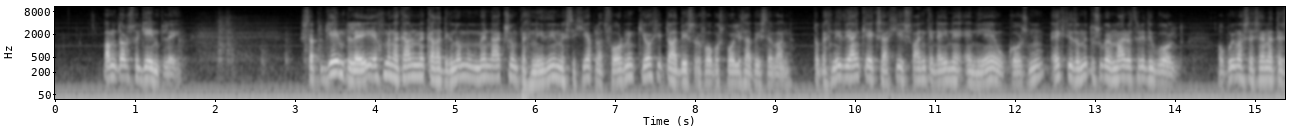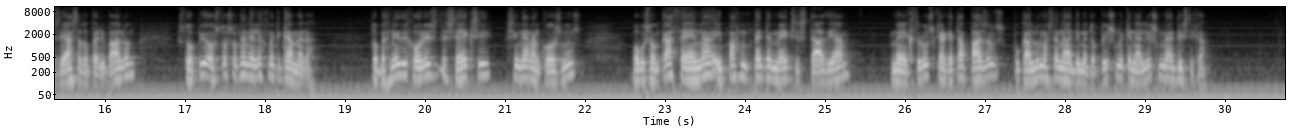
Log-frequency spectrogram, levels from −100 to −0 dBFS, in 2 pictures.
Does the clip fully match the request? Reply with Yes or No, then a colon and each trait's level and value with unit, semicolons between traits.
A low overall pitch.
Yes: low, 120 Hz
